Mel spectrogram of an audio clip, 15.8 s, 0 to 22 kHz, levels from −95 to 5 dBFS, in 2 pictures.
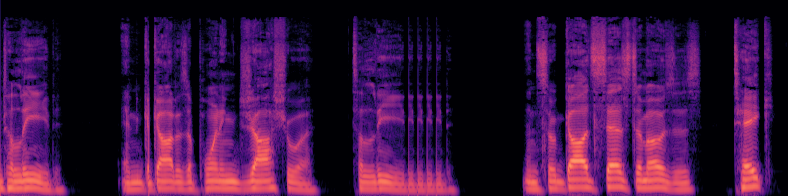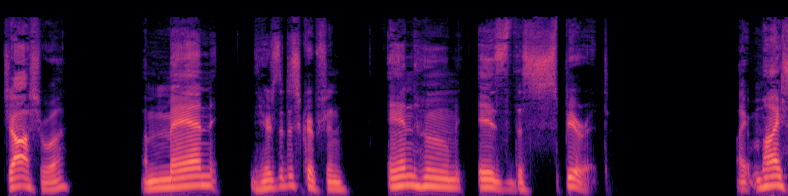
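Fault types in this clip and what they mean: repeated buffer: new audio arrived late, so the output replayed its last 93 ms block, which fits a 4096-sample buffer. Near 1.49 s, before "is appointing", one piece sounds twice; from 4.09 to 4.46 s one sounds five times, a hard-joined stutter.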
